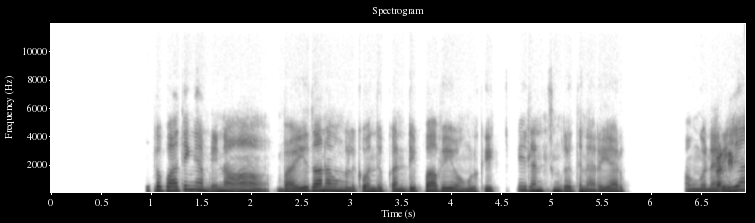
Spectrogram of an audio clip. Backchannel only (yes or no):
yes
